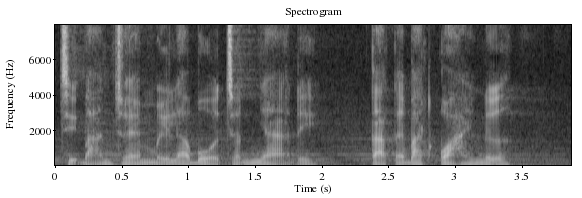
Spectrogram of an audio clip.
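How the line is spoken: Whisper. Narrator (Vietnamese): An thì thầm với bà Kim

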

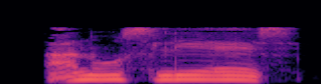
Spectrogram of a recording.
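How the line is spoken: Yelling in unrecognizable voice. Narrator (Russian): заорал не своим голосом Колыч

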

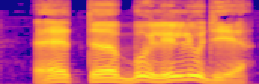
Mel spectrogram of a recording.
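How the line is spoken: Hoarse remark. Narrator (Russian): хрипло заметил Яр

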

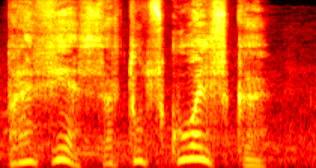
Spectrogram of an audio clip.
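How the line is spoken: Strained, forced out. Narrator (Russian): Наконец выдавил один адепт

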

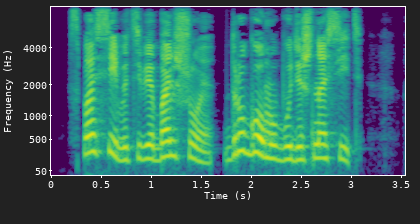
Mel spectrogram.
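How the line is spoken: Rude. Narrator (Russian): ответил грубо

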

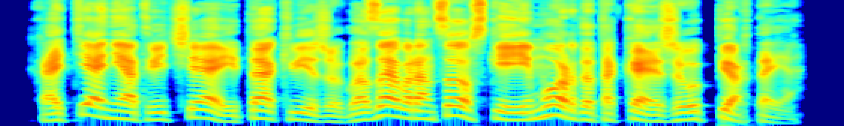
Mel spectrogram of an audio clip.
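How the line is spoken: Chuckling old commander. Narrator (Russian): Хохотнув над собственной шуткой, сказал воевода

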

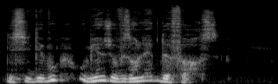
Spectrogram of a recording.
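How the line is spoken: Exclaimed. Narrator (French): s'écria Monti

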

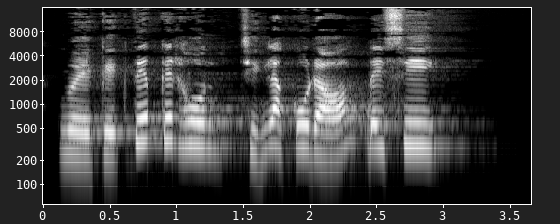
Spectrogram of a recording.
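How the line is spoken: Smiling. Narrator (Vietnamese): Hạ Tử Quyên mỉm cười nói

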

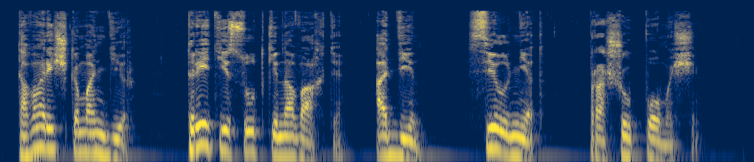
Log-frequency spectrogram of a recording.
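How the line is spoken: Weak, sepulchral voice. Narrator (Russian): Слабым таким загробным голосом докладывает

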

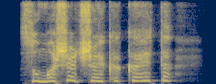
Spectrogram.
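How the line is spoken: Frightened moan, lady. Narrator (Russian): испуганно простонала дама в зеленой накидке

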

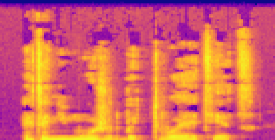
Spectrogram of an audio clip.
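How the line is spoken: Persuasive whisper. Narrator (Russian): перейдя на шепот, убедительно заявил Олег

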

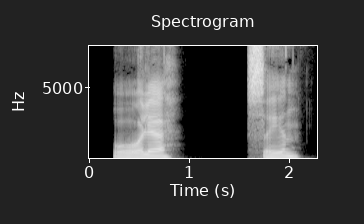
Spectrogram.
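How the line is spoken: Hoarse wheeze. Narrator (Russian): прохрипел Дергач

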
